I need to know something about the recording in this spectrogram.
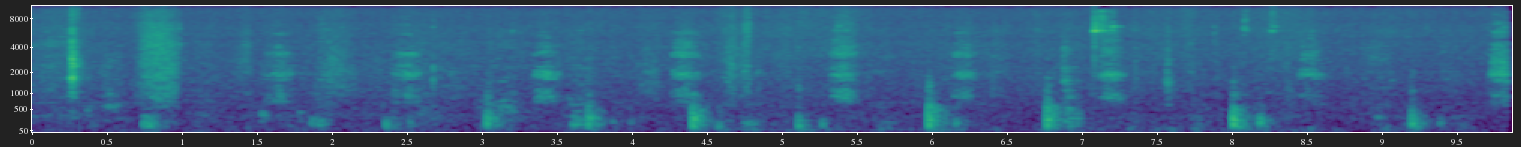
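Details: Buster the pug tussling with Patton the English mastiff indoors: short low snorting puffs repeated roughly every second, each a brief huffing burst, with a faint hum in the room.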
